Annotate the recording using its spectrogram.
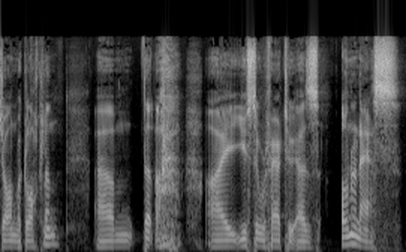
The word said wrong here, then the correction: Oneness: Until somebody pointed out to me that it's actually Oneness is the...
